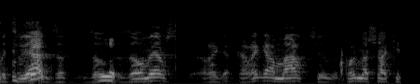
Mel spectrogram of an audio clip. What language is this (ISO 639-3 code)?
heb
